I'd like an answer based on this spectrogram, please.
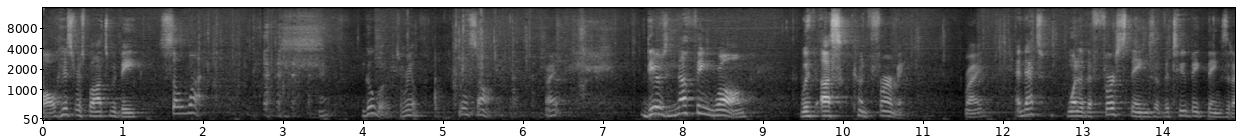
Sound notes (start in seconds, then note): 2.6 chuckles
